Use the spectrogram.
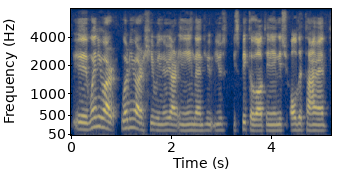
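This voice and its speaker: A man's voice: medium pitch, steady tone. Polish guy, english not his first language, keeps stumbling and repeating, kinda muffled audio. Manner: halting, many restarts and repeated words. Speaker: concept artist guest. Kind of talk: casual chat.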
